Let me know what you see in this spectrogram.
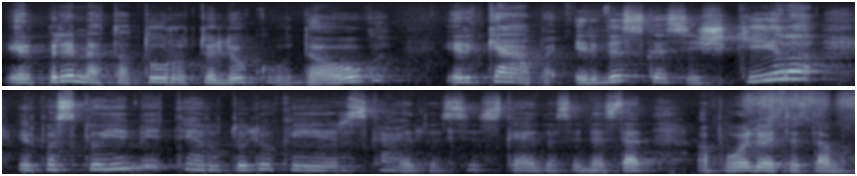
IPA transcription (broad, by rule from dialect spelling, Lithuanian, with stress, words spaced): ɪr ˈpʲrʲɪmʲɛtɐ tuː rʊtʊˈlʲʊkuː dɐʊk ɪr ˈkʲæːpɐ ɪr ˈʋʲɪskɐs ɪʃʲˈkʲiːlˠɐ ɪr pɐsˈkʊɪ ɪˈmʲɪ tʲiɛ rʊtʊˈlʲʊkɐɪ jiɛ ɪr ˈskɐɪdoːsʲɪ ˈskɐɪdoːsʲɪ nʲɛs tʲɛn ɐpʋoːˈlʲuɔtʲɪ tɐm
